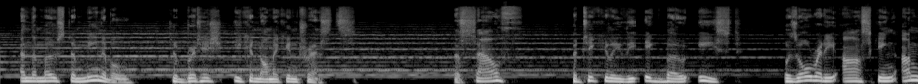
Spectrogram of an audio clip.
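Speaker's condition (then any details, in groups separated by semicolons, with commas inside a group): No condition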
